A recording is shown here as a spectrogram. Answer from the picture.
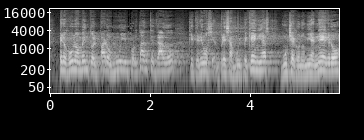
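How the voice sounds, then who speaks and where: The speech moves at a fairly quick pace with fairly even intonation, over noticeable background noise and audible room echo. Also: man. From Argentina. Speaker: economist. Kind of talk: lecture. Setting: conference with audience. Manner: fast.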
